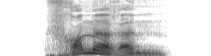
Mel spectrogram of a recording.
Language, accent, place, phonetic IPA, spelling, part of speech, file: German, Germany, Berlin, [ˈfʁɔməʁəm], frommerem, adjective, De-frommerem.ogg
- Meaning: strong dative masculine/neuter singular comparative degree of fromm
